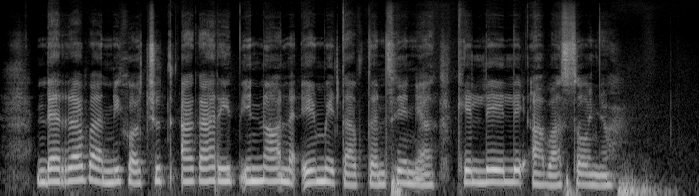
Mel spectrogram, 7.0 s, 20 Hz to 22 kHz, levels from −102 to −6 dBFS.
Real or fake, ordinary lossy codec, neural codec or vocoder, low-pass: fake; none; codec, 44.1 kHz, 7.8 kbps, Pupu-Codec; none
